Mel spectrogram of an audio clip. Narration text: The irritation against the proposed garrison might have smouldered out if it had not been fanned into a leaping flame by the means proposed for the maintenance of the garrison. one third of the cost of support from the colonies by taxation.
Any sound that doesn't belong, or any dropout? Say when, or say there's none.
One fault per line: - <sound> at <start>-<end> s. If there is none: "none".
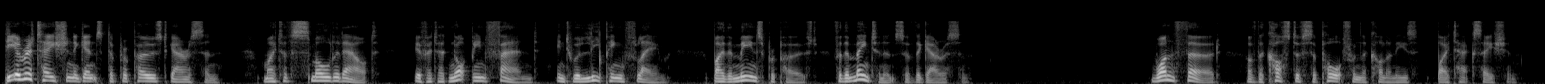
none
